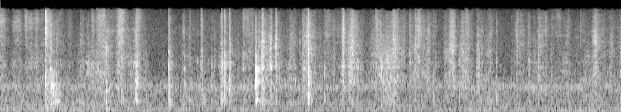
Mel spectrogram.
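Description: Faint rustling of a strip of patterned paper being handled and wrapped around a small cardstock box, a string of short, irregular scrapes and light taps.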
